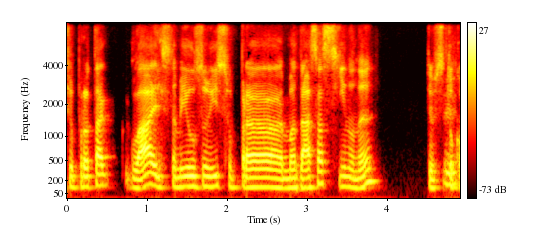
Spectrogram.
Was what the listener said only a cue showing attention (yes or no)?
yes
